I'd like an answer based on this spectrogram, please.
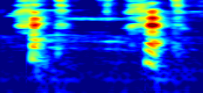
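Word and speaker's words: חית: is you think about when you say like blech, blech, blech. It's that sound at the end, blech. Or ugh, like, oh, I forgot that, ugh, that sound. Chet.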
